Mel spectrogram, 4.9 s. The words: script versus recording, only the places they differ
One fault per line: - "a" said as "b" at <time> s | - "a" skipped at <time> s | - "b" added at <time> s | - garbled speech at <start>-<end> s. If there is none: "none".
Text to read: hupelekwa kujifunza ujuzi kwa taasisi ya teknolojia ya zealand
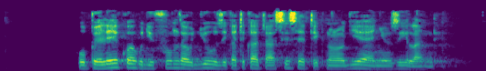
- "kwa" said as "katika" at 2.3 s
- "new" added at 3.7 s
